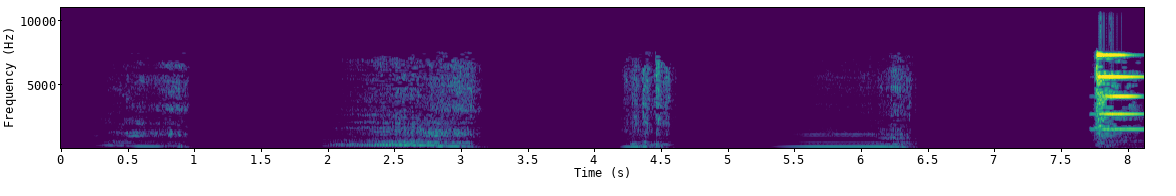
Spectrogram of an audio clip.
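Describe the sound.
A tiger roars in several deep, rasping bursts, each followed by silence, the last one cut short.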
